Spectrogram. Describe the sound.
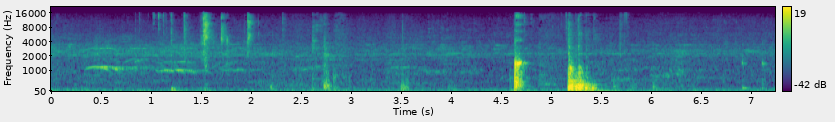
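Wine glasses clink as wine is served, two bright, sharp chinks close together midway through, standing out from a steady low background hiss.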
